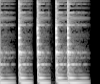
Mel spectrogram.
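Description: A synth pluck sample pitched on C, played in Groove Agent SE. The same note is triggered five times, about three times a second, and each note is cut short by its amplitude envelope. The notes stop near the end.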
